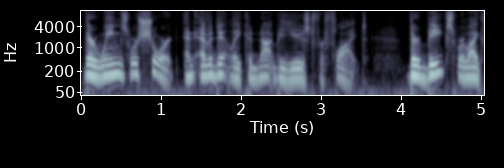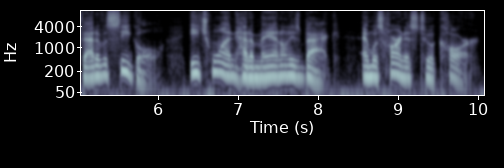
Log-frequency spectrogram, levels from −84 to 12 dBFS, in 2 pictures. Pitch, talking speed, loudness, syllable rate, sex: 140 Hz, 210 wpm, -19 LUFS, 4.8 syllables/s, male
